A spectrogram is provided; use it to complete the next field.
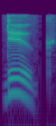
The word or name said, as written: duke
